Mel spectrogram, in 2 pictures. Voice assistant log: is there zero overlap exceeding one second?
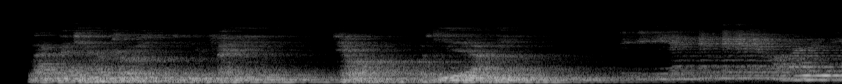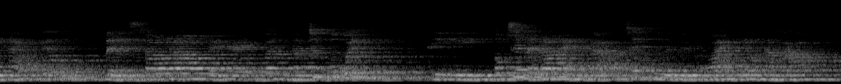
Yes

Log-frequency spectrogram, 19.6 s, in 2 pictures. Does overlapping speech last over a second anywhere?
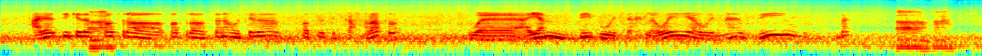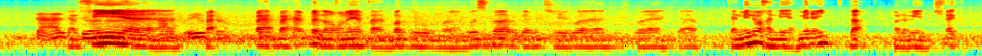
Yes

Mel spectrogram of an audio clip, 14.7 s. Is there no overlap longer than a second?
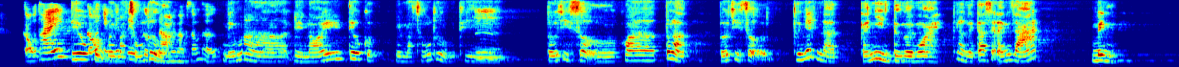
No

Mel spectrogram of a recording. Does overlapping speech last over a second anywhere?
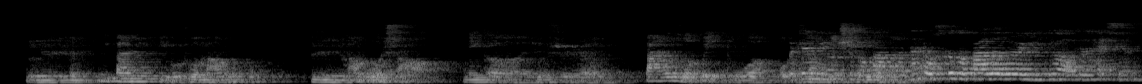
Yes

